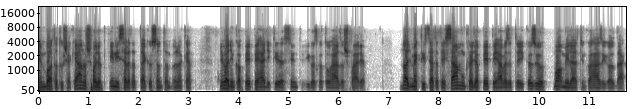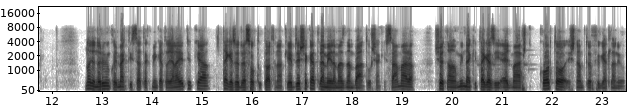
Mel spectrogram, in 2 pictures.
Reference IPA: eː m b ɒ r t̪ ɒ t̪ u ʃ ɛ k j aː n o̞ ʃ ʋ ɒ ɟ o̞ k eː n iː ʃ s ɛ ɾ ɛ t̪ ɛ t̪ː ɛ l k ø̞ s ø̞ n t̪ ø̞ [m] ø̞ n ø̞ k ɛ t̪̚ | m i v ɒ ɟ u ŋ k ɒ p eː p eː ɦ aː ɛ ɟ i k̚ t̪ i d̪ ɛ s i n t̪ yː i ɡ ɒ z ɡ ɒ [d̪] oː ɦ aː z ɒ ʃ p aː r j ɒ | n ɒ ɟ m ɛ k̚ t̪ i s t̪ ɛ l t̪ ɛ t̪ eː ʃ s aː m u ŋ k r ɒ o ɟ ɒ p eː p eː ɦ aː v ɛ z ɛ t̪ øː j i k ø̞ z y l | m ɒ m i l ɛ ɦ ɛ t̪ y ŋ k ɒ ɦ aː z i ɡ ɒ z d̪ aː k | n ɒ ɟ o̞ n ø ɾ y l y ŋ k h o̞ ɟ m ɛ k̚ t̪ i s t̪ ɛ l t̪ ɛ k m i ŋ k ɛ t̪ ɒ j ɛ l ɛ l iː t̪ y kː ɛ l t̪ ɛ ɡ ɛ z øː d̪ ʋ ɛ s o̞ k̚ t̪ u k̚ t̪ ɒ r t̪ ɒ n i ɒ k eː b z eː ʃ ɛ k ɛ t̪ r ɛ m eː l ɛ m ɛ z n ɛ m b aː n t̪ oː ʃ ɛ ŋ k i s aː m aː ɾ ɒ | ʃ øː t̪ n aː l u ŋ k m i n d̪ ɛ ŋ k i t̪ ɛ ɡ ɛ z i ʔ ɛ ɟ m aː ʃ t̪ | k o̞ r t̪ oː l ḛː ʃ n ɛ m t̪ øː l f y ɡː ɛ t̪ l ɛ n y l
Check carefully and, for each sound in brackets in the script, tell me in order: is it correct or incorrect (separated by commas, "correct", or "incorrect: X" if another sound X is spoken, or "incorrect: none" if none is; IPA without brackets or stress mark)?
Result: correct, incorrect: t̪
